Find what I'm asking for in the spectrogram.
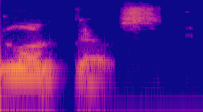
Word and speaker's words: Logos: The very Logos, however you pronounce it. I looked it up. It's actually Logos.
